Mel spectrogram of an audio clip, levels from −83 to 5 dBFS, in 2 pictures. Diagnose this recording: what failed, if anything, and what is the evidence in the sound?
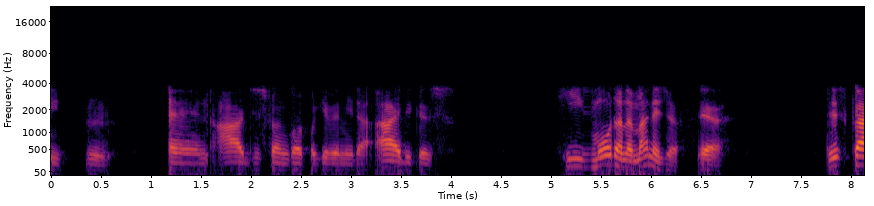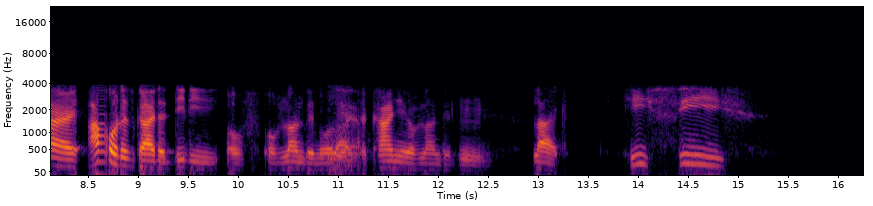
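The speech is muffled and hoarse from start to finish, confined to about 300 Hz to 3.6 kHz, with smeared consonants. This is heavy G.723.1 codec damage, likely at its 6.3 kbit/s rate. The 30 ms frames and slowly updated voice model blur every transition.

Three brief fading smears come from VoIP packet loss concealed by the speech codec: 1.25 to 1.54 s before "I just thank", 5.33 to 5.47 s before "than a manager", and 8.60 to 8.69 s between "guy I" and "this guy the". Each fits one or two lost 30 ms frames, extrapolated with falling gain, with the voice staying weak for a moment after packets return.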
